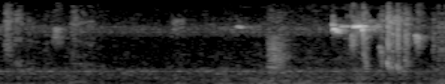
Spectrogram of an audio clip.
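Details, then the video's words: Hummingbirds at a backyard feeder give thin, very high chips, a few brief squeaky notes rising above a low steady background hum. "My first hummingbird video with natural sound."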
